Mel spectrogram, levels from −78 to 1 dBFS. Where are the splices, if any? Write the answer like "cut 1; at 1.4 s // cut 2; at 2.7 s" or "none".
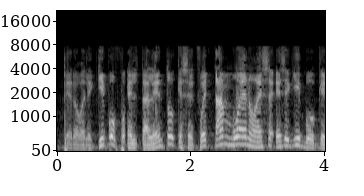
cut 1; at 1.0 s // cut 2; at 2.1 s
